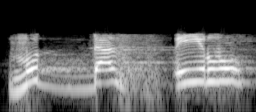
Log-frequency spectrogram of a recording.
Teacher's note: دال حروف قلقلہ میں سے مشدد ہے، لہذا خوب جماؤں کے ساتھ اور سا کو نرمی کے ساتھ پڑھیں گے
